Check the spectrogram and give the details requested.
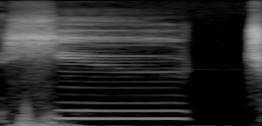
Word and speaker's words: huge: telant beautiful lutang and huge octopus this word here ends with a written vowel but that is a silent vowel so the actual sound at the end is a consonant sound huge all right so now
